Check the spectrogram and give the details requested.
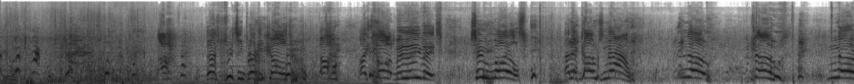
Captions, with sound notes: Richard… Richard… (RICHARD LAUGHS) It's going over!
